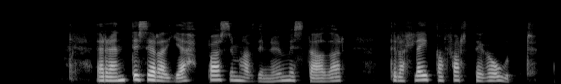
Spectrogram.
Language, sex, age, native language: Icelandic, female, 40-49, Icelandic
